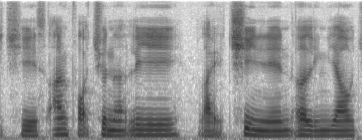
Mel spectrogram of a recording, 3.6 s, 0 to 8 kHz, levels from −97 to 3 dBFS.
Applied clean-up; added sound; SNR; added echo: none; none; none; none.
